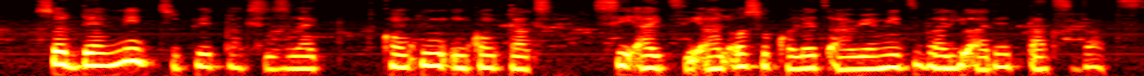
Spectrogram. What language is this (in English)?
Nigerian Pidgin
